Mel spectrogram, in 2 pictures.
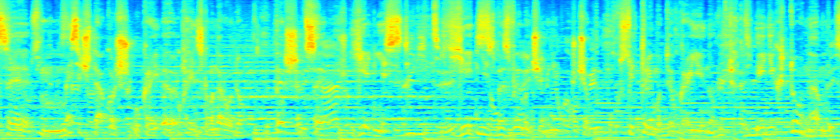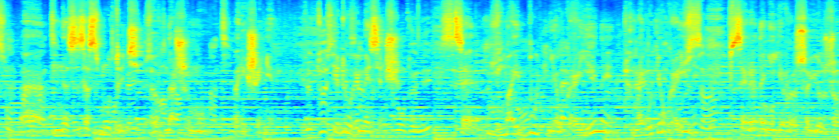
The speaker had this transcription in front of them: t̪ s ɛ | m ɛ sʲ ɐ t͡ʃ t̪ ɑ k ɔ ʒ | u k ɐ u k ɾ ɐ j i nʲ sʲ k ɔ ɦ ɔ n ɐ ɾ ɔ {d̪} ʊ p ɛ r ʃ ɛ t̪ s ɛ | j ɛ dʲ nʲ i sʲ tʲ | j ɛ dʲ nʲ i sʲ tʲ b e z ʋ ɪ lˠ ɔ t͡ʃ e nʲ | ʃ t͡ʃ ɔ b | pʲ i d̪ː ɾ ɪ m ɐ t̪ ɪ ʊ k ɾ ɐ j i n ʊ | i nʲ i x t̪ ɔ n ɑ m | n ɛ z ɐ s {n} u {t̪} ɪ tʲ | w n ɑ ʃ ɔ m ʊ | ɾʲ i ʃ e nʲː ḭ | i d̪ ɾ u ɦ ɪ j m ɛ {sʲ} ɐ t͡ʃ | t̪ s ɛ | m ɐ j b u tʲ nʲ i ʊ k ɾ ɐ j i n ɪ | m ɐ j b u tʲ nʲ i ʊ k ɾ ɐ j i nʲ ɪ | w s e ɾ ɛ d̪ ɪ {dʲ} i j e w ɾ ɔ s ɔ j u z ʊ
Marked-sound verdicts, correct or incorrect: correct, incorrect, correct, correct, incorrect

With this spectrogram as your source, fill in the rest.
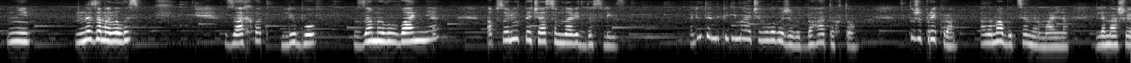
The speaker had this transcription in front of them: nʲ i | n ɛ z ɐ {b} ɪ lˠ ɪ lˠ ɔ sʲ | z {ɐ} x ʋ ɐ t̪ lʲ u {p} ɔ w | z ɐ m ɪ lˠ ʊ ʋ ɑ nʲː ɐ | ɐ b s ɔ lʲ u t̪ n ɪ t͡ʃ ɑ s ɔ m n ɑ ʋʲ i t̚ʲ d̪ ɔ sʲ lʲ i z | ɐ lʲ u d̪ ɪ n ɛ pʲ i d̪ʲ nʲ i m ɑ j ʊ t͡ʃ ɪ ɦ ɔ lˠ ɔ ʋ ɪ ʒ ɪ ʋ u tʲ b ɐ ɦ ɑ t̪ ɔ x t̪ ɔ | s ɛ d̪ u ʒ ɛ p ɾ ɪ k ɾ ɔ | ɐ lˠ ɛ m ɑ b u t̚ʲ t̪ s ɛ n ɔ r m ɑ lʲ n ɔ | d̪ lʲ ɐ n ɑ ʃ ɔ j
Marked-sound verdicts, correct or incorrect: incorrect, incorrect, incorrect

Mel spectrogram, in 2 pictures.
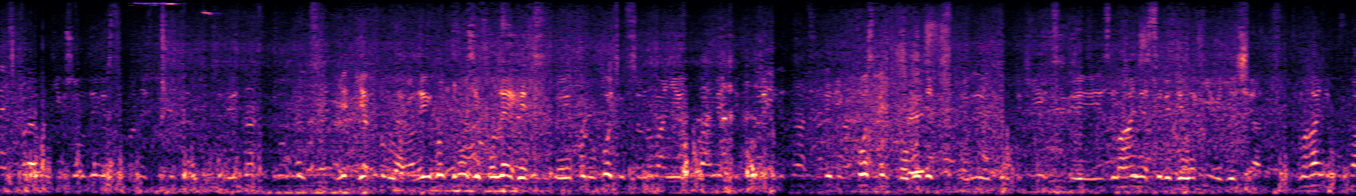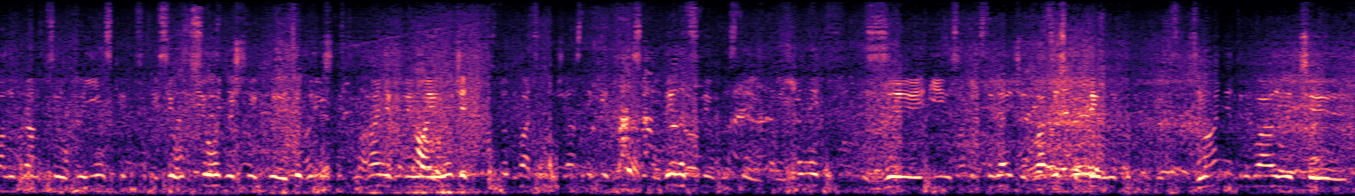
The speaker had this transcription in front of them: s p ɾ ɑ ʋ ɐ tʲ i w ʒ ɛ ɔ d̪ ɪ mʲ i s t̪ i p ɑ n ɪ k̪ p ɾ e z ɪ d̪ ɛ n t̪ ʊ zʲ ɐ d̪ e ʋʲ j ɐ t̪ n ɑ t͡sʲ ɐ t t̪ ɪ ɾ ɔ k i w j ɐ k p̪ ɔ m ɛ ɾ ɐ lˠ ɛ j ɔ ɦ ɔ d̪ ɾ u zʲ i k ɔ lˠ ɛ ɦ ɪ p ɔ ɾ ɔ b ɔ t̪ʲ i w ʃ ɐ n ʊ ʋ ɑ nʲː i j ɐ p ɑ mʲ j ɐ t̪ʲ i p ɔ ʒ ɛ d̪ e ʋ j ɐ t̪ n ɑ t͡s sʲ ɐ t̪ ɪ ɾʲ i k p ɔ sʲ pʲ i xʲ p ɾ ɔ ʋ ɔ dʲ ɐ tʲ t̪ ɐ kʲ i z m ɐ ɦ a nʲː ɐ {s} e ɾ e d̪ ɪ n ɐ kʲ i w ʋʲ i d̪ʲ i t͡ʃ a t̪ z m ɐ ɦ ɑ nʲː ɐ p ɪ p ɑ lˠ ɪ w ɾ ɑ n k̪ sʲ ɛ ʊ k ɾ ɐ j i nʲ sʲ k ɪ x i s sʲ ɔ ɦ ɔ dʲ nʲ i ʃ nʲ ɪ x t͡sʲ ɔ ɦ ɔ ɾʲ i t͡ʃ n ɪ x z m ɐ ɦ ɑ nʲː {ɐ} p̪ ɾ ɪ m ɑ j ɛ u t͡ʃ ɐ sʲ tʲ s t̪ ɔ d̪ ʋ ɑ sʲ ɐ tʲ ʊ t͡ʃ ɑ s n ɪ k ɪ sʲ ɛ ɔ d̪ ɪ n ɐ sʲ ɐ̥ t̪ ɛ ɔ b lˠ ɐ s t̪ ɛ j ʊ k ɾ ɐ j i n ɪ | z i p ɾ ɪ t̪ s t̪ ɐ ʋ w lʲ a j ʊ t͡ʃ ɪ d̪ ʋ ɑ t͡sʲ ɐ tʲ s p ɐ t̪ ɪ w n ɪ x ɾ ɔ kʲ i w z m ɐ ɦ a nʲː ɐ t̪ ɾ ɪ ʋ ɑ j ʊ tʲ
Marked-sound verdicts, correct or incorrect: correct, correct

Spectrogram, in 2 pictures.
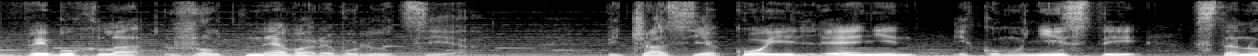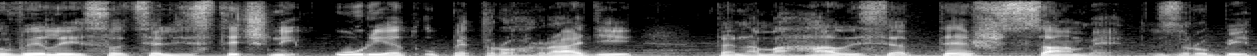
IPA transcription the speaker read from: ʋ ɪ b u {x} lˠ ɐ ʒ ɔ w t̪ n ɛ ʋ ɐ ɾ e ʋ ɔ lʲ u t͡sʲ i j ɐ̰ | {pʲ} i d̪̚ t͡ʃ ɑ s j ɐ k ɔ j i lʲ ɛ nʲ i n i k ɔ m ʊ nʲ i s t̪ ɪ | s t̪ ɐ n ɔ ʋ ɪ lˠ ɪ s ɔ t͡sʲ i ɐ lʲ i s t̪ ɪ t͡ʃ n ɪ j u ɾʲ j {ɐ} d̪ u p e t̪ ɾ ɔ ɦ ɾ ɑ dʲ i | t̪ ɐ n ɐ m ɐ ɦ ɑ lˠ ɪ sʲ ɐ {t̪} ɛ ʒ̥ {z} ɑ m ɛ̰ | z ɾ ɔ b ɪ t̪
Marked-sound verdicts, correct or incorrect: correct, correct, correct, correct, incorrect

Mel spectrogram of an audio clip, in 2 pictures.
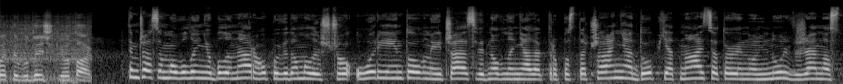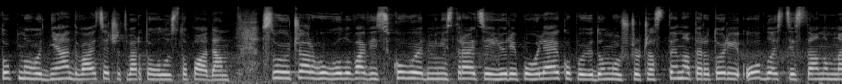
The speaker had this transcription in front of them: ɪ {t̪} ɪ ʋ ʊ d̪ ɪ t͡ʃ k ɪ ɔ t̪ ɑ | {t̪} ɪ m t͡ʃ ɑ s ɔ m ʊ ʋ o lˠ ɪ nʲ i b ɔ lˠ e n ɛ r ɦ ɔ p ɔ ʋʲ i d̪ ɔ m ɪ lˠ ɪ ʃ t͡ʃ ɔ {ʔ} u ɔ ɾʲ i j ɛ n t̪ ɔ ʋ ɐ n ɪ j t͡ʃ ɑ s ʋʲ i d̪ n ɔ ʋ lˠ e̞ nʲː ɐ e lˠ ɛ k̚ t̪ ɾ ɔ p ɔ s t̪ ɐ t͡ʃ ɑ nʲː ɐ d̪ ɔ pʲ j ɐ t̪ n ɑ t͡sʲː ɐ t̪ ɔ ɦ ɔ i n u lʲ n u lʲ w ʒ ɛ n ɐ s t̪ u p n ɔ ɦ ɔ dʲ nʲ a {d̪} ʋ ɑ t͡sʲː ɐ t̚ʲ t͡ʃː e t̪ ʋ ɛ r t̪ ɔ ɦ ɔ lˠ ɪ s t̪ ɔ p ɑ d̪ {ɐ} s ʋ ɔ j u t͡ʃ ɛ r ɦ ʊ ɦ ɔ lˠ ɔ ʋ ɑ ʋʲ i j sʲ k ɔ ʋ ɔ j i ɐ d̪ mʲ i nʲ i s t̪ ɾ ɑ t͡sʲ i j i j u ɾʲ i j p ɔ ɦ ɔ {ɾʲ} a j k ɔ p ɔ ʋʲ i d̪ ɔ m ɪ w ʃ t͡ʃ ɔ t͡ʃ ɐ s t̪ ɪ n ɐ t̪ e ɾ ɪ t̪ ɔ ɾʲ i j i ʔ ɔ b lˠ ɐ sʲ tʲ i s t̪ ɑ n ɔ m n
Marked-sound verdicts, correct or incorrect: correct, correct, correct, correct, correct, incorrect

